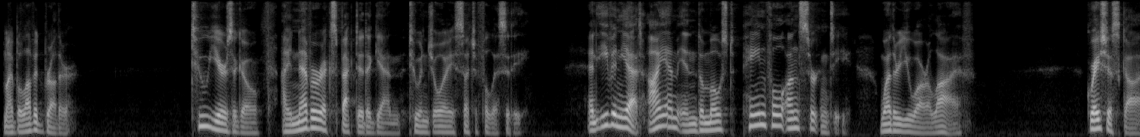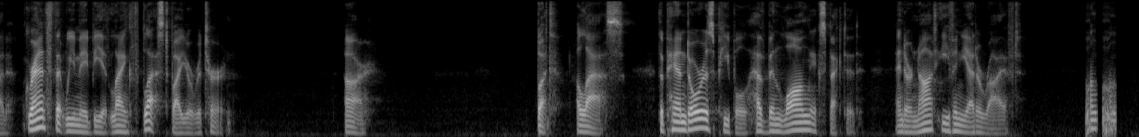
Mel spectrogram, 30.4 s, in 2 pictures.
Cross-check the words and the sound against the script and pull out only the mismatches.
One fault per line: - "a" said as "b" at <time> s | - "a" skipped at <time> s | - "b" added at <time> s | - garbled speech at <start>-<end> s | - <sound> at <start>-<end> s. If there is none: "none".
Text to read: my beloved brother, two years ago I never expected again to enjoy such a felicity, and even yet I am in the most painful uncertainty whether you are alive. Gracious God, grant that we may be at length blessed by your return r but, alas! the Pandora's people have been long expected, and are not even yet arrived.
- laugh at 29.7-30.1 s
